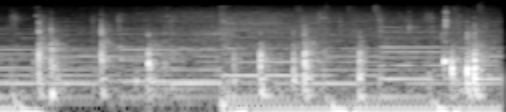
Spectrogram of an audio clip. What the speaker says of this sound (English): I'm gonna go ahead and stir this up.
